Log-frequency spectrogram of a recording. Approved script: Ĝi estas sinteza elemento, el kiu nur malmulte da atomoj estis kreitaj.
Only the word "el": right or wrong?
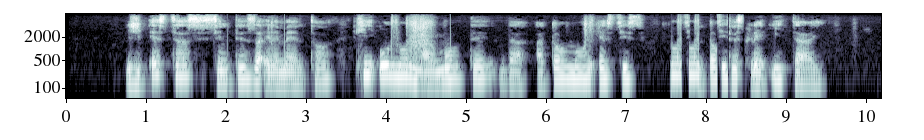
wrong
